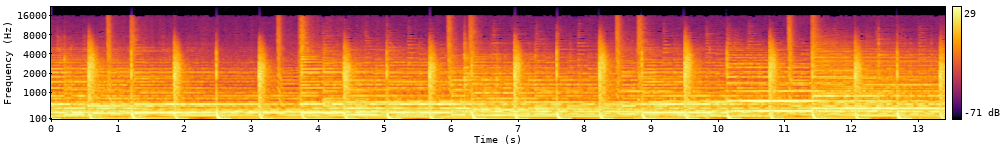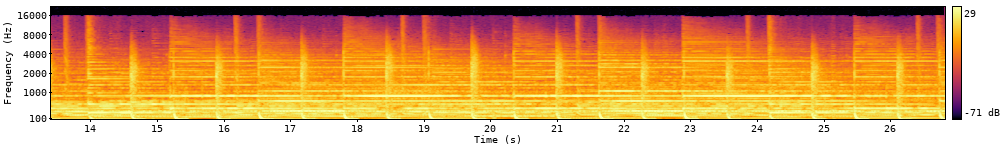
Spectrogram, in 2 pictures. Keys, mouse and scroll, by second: 5.1 typing, 6.0 double click, 6.5-7.6 typing, 7.0 double click, 7.9 double click, 10.4 ctrl+=, 11.6 double click, 18.9 ctrl+-, 19.1 ctrl+-, 24.6-25.2 alt+scroll down 1, 25.2-26.0 alt+scroll up 1.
